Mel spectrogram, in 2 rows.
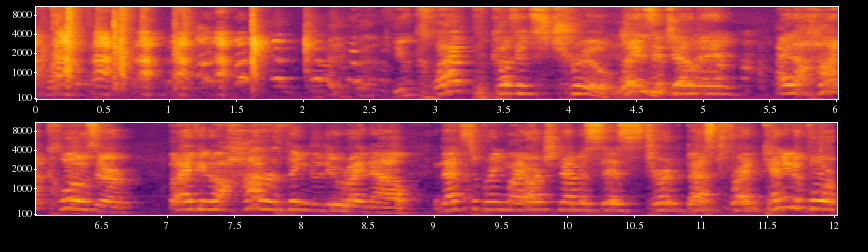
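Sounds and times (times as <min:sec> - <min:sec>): audience applauding: 0:00.0 - 0:02.2
audience laughing: 0:00.0 - 0:02.8, 0:04.2 - 0:05.8.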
